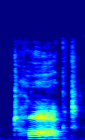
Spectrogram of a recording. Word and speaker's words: talked: Let's take this last chance here to talk about the pronunciation of the word talked. Okay, even though it's simple past, as you know, the simple past has three different kinds of pronunciation. The one we have here for the word talked is a sound of a T, right?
